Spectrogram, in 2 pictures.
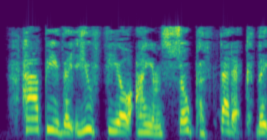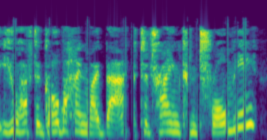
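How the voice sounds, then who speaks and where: A defiant, emotional young woman from an audiobook drama, acted out by a female narrator. Her voice is husky, recorded very dry and slightly muffled. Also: medium pitch, animated, a little slow, no room sound. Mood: indignant, hurt. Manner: emotional, indignant outbursts. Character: upset, defiant young woman standing up to parents.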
